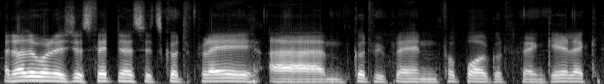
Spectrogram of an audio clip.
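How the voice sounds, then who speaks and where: A man's voice: mid-range voice, steady tone, brisk, smooth. A man speaking earnestly and with emphasis in a documentary interview outdoors. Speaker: club member.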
